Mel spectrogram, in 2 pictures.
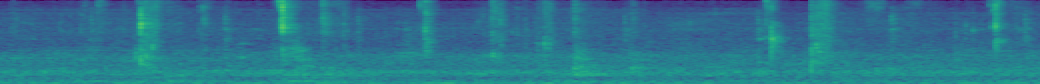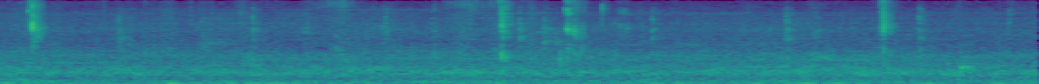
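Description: Close-up chewing of crispy fried chicken, with scattered sharp crunches and mouth clicks about one to two seconds apart, the loudest about two seconds in.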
